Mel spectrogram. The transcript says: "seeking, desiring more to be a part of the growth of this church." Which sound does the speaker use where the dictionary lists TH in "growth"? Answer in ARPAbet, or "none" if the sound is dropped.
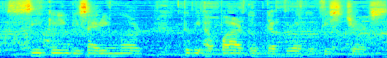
T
